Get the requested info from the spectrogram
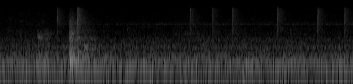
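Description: Faint handling noises at a kitchen stove: a single sharp knock about a second in, then a string of light clicks in the second half.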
